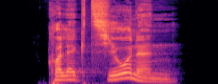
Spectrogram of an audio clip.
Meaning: plural of Kollektion
- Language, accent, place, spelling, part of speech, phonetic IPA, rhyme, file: German, Germany, Berlin, Kollektionen, noun, [kɔlɛkˈt͡si̯oːnən], -oːnən, De-Kollektionen.ogg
